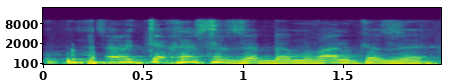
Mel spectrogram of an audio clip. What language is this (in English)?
Hebrew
